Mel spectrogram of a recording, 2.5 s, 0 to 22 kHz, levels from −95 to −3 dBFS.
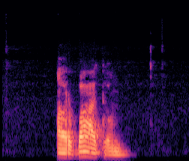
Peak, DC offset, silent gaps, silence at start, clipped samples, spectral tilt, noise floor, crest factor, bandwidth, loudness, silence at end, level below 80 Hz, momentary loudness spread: -2 dBFS; under 0.1%; none; 0.75 s; under 0.1%; -8.5 dB/octave; -71 dBFS; 20 dB; 7 kHz; -20 LUFS; 0.85 s; -74 dBFS; 12 LU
